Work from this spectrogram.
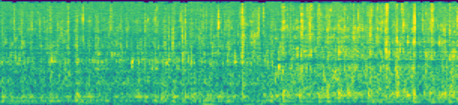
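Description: Water pours steadily into a container to dilute a homemade garden fertilizer at a ten-to-one ratio, a continuous splashing fill that grows slightly louder and fuller toward the end, with no talking.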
